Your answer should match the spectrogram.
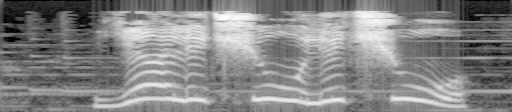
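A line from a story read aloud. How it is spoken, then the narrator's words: Cheerful shout. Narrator (Russian): весело кричал Панипят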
